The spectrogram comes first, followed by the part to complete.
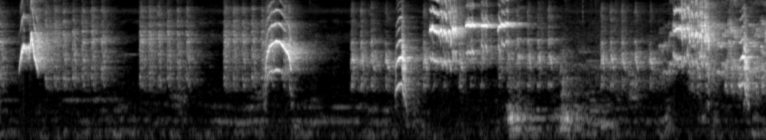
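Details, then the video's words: Oriental magpie-robin, excited and in full gacor song with tail spread, the ngobra style: buzzy rattled phrases broken by short pauses, separated by swooping whistles and a shrill high warble near the end. "EMOSI NGOBRA GACOR BUKA EKOR, burung kacer nembak"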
